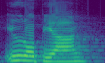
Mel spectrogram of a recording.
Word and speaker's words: European: European and unique position here you will see the existence of you II and you they're basically vowels but their pronunciation is not the vowel here because you are pronouncing at University European and unique that is you we are pronouncing it as you so while you are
